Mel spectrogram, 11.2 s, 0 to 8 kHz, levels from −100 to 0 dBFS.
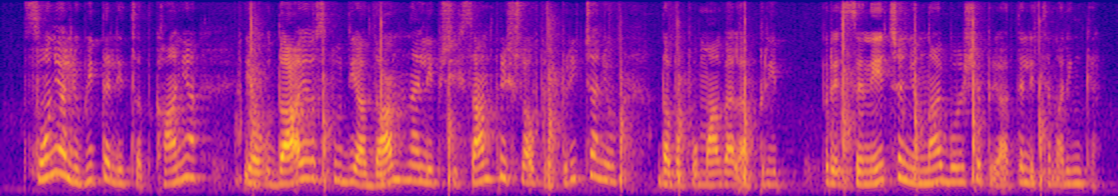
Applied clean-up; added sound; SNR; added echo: none; Domestic sounds, home sounds; 11 dB; none.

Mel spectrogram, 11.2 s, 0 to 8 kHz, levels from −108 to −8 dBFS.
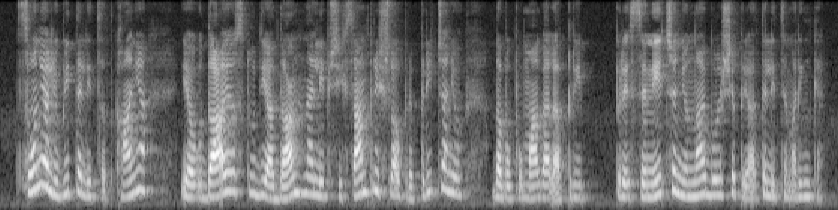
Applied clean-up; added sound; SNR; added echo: none; none; none; none.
